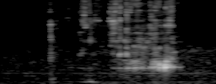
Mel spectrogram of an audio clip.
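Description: Knob Creek bourbon poured from a corked bottle into a glass for blending, a short quiet splashing trickle that swells and then stops, with a faint tap just before it.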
